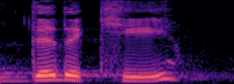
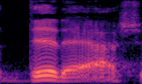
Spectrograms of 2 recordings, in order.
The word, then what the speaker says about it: Didache: By the way, don't pronounce that the Didache. I was talking to one of my friends on the phone and he kept calling it the Didache. And no, that's not pronounced the Didache, it's the Didache.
